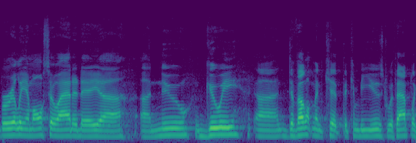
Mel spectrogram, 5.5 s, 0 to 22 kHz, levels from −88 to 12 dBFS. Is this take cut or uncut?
uncut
